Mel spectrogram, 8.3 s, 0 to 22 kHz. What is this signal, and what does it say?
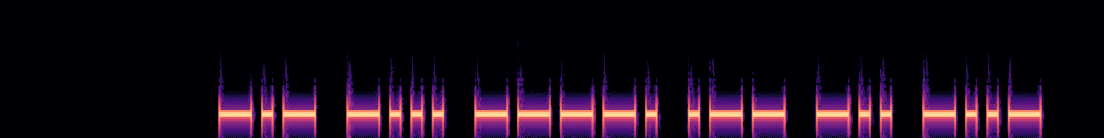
Morse code, heard as a keyed tone, about 16 wpm, 700 Hz. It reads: KB9WDX
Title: Speed Racing - USA Call Signs 15wpm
